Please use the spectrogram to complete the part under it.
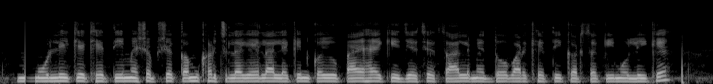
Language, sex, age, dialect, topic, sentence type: Magahi, male, 25-30, Western, agriculture, question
